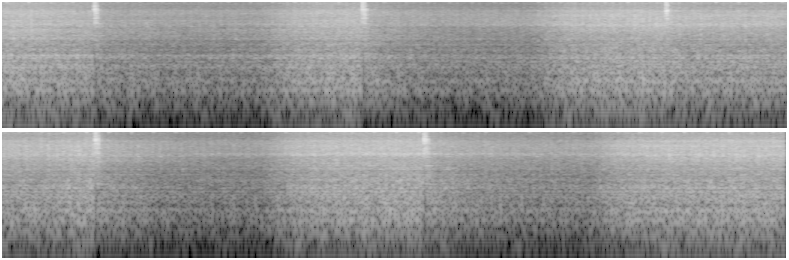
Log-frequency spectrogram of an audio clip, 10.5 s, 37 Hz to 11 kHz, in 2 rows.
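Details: Audi A7 at idle while stationary: sharp knock about every two seconds over a slowly surging engine note, from the driver side wheel/suspension area only when stationary; cause unknown.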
